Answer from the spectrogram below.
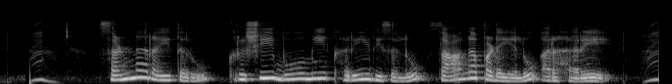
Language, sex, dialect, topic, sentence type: Kannada, female, Mysore Kannada, agriculture, statement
